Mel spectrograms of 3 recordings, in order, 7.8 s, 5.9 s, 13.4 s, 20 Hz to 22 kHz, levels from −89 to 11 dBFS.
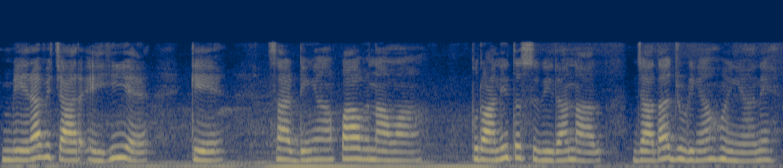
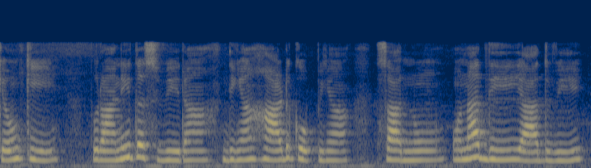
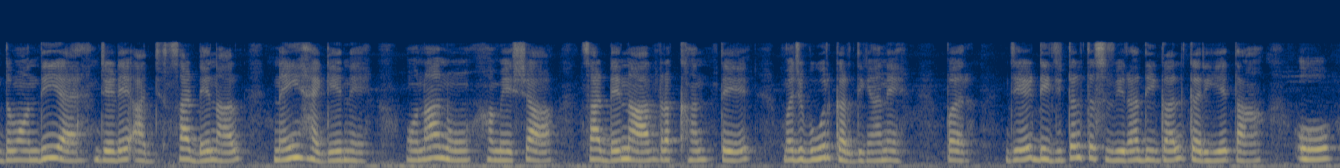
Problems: constant background noise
